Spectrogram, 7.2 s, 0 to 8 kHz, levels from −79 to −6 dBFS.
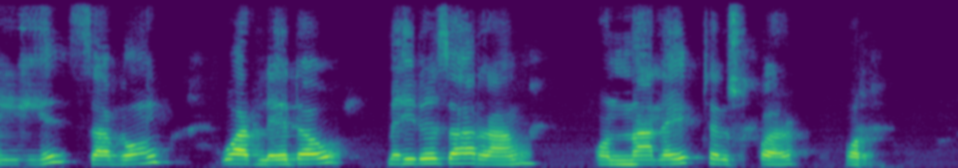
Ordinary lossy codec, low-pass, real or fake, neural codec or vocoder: none; none; fake; codec, 16 kHz, 0.8 kbps, ZipCodec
